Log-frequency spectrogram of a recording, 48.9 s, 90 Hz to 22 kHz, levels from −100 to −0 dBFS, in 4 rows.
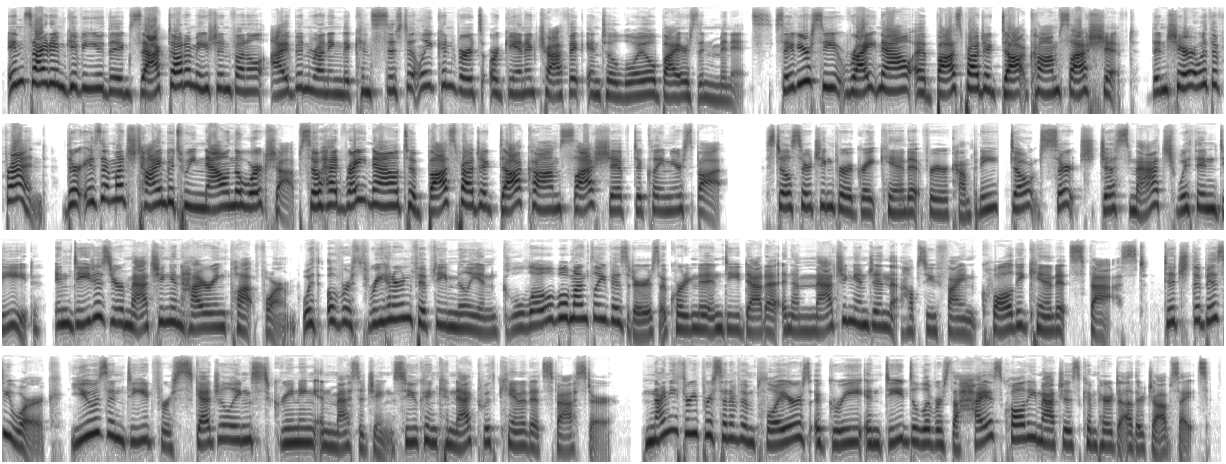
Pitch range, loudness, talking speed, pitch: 220-300 Hz, -21 LUFS, 160 wpm, 255 Hz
